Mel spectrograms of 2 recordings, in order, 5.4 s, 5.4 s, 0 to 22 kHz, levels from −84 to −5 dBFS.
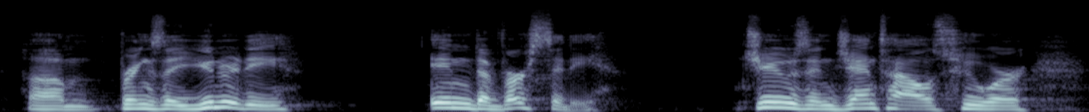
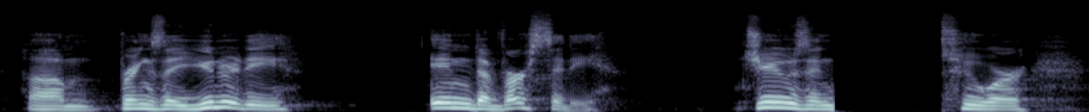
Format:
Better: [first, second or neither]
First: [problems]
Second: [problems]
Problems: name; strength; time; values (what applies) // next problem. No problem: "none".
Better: first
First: none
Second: audio cutting out; at 4 s for 0.5 s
